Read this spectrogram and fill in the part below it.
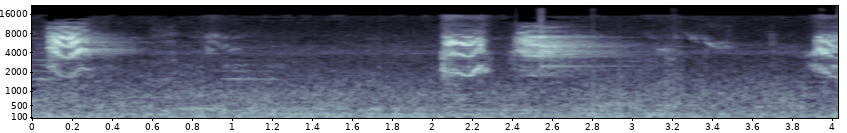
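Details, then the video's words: Female double-collared seedeater (coleiro), in heat, calling to excite a male: short, harsh, high chipping notes, one sharp note then a pause and two more near the end, each a brief burst, over a low steady hiss. "FÊMEA DE COLEIRO FOGOSA PIANDO E CHAMANDO MUITO QUENTE"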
